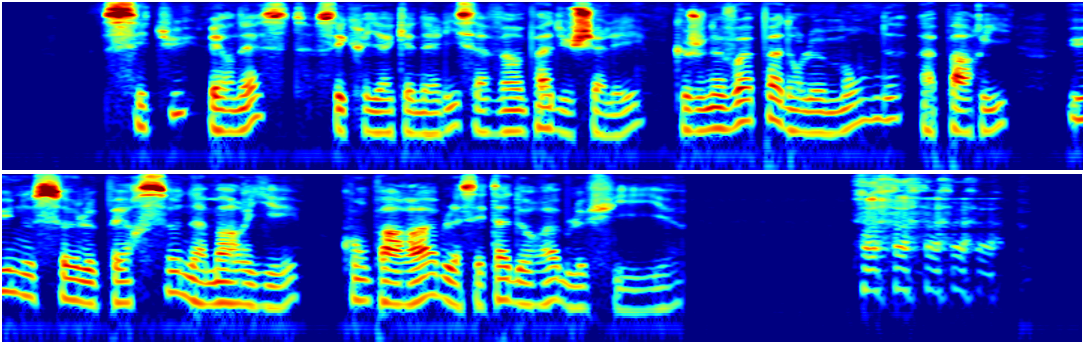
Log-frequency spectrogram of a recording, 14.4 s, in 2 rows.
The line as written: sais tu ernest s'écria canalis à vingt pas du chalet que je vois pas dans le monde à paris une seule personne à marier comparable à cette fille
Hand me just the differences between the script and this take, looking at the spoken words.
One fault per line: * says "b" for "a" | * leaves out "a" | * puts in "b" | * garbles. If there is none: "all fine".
* puts in "ne"
* puts in "adorable"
